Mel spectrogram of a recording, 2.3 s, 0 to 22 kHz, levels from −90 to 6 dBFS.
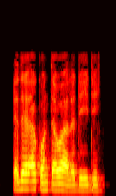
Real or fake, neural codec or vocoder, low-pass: real; none; 7.2 kHz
